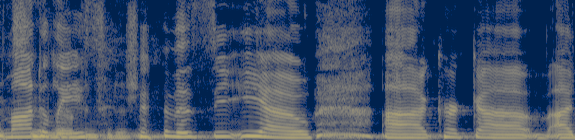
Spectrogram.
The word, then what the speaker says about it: Mondelez: ceos of so many of these different companies mondelez uh our team catching up did i say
